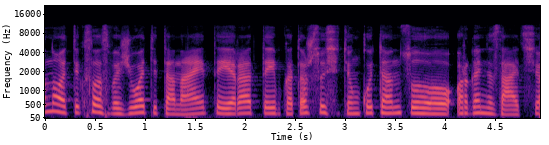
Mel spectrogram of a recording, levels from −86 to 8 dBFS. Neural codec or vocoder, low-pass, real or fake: none; 10.8 kHz; real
